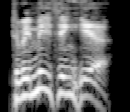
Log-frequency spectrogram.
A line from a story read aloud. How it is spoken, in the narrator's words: said a booming male voice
